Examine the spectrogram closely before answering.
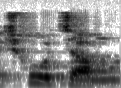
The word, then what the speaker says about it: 초점: 초점, 그죠? 그런데 실제로 이것은 초점 이렇게 된 소리로 뒤에 발음합니다. 그러니까 앞말 끝소리 모음, 울림소리입니다. 뒷말 첫소리 된 소리로 바뀝니다.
